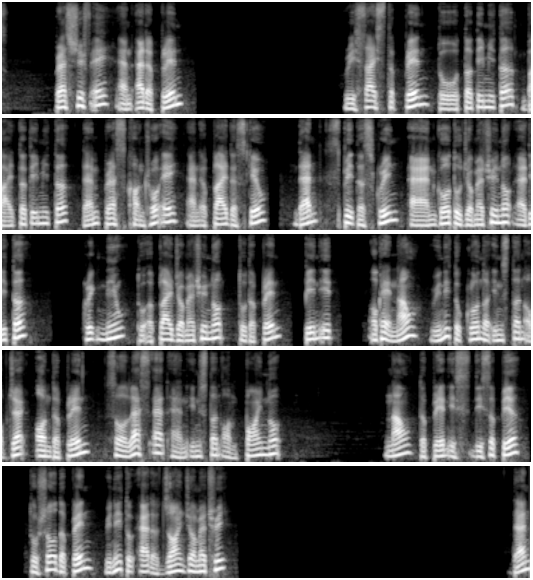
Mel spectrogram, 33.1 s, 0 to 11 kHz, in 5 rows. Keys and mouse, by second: 1.1 shift+a, 3.3 click, 4.8-7.2 drag, 8.2 ctrl+a, 11.2-12.3 drag, 12.8 click, 13.7 click, 14.9 click, 16.2 click, 17.2 click, 22.0 shift+a, 28.7 shift+a.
